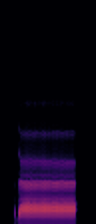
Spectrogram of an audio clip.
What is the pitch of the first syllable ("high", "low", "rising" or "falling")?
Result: high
